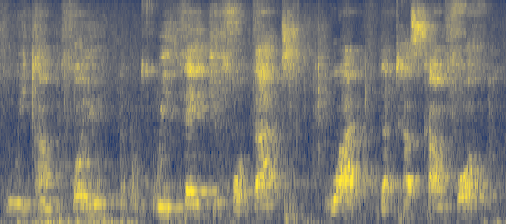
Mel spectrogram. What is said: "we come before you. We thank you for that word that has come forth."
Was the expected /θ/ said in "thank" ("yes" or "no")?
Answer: yes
